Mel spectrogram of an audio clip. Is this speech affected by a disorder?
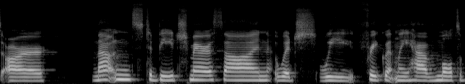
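No.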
